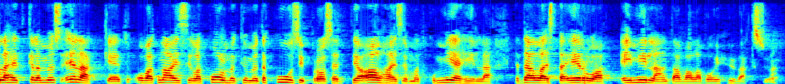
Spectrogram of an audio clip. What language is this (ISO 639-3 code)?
fin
